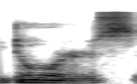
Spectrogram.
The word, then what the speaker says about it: DOEHRS: DOORS is how it's pronounced.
